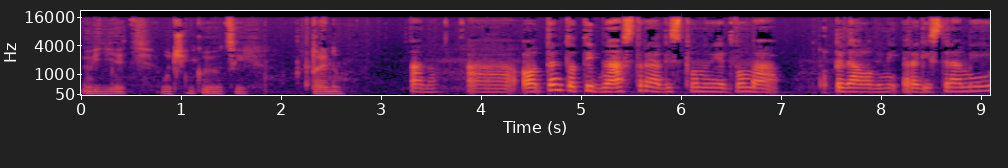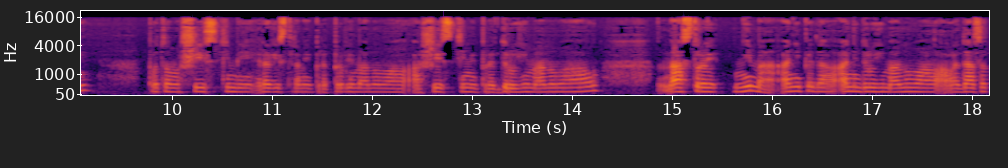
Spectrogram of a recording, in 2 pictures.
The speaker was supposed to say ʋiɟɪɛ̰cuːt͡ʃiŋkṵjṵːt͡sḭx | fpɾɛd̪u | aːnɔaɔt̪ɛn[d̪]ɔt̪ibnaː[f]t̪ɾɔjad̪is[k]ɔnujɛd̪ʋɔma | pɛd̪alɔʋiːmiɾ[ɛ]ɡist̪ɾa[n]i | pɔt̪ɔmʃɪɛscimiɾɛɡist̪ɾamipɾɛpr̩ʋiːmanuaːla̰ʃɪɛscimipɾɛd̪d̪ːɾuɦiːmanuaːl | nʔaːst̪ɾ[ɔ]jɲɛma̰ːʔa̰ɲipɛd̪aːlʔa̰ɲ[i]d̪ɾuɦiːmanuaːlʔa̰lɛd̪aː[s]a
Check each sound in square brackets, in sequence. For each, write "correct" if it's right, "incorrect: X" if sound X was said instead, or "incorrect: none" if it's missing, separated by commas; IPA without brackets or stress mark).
incorrect: t̪, incorrect: s, incorrect: p, correct, incorrect: m, correct, correct, correct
